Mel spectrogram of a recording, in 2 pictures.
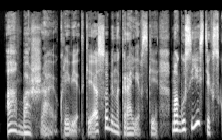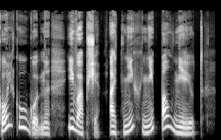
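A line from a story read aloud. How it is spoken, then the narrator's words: Purring. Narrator (Russian): она промурлыкала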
